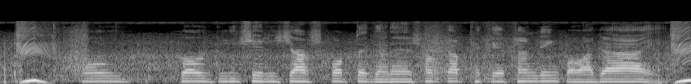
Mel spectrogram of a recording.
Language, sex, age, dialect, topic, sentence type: Bengali, male, 31-35, Jharkhandi, banking, statement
